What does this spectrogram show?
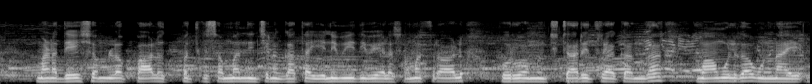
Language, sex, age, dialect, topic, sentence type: Telugu, male, 18-24, Central/Coastal, agriculture, statement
